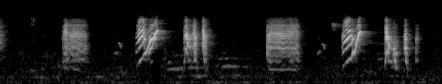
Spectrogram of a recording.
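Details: A Long-tailed shrike sings hard, scratchy phrases from its repertoire of other birds' sounds: broad harsh rasps alternating with rising squealed slurs and clipped chatters, spaced with short silences.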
